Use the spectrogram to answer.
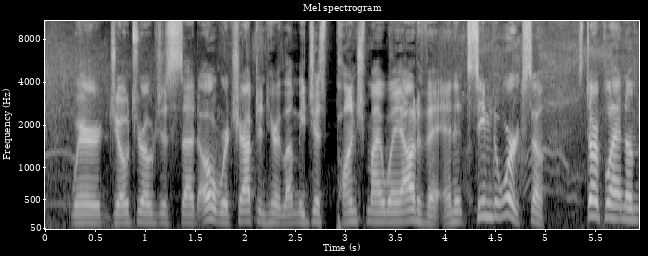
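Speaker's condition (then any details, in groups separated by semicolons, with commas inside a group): No condition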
